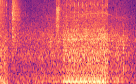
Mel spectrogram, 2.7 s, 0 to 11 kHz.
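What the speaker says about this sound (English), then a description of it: "It's quite a different sounding engine." Truck engine in Euro Truck Simulator 2, a steady low droning rumble with a brief hiss, growing somewhat louder in the middle, with no talking over it.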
